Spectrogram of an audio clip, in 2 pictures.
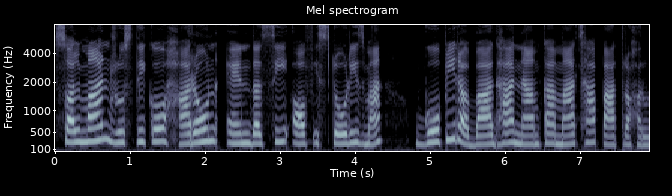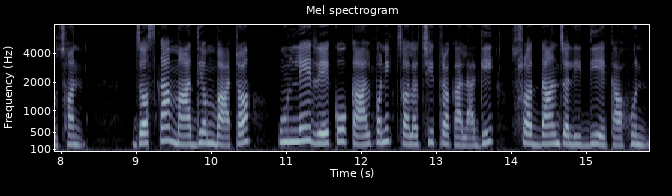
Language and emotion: Nepali, neutral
